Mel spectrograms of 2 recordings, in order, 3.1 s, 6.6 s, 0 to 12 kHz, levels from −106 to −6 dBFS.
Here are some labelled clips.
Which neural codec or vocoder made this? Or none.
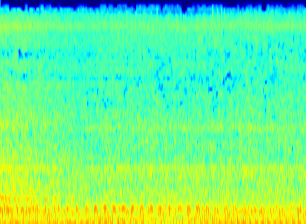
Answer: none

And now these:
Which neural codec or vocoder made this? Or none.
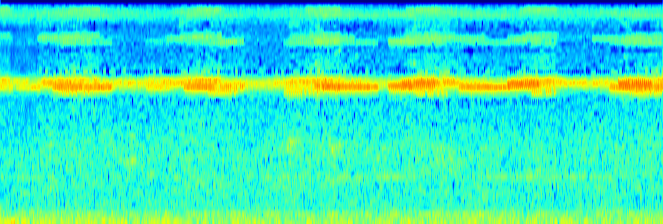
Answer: none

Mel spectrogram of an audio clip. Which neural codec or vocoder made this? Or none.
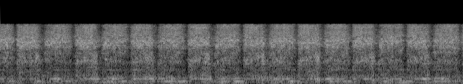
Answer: vocoder, HiFi-GAN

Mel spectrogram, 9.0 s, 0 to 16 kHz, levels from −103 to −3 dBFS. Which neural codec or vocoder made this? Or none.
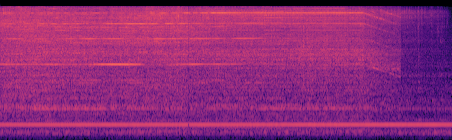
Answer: none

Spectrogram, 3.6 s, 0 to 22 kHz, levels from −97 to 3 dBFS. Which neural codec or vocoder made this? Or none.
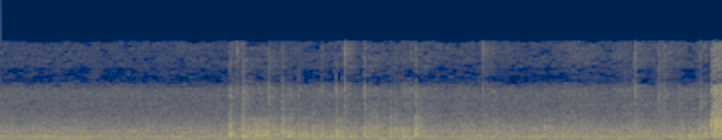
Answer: vocoder, BigVGAN v2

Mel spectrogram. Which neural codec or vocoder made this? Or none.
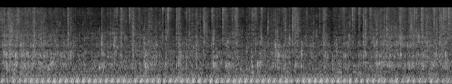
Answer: none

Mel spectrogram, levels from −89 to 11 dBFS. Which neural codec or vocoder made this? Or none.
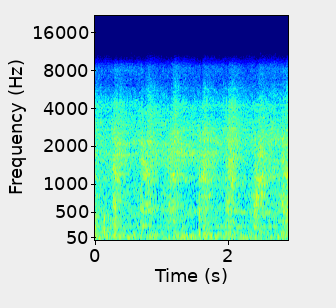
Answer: codec, SNAC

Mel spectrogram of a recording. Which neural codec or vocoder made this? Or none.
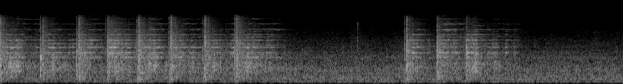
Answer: none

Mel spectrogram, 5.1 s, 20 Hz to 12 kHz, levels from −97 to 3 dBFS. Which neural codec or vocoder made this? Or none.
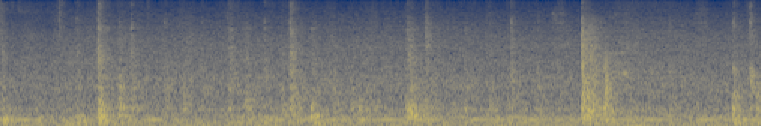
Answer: none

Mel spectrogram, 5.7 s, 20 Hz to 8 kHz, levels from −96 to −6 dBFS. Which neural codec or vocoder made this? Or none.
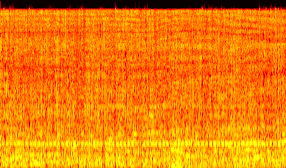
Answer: none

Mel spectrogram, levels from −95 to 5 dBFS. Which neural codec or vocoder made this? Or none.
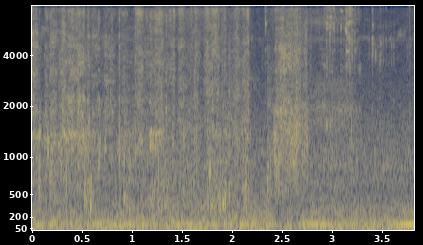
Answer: none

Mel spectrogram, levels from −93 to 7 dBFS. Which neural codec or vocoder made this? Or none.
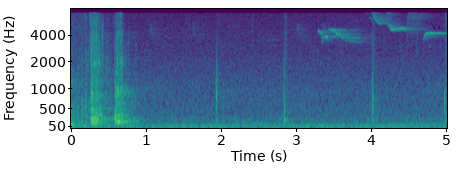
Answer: none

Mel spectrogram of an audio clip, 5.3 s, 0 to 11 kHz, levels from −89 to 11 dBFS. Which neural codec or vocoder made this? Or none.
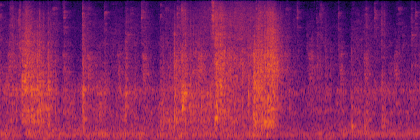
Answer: none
